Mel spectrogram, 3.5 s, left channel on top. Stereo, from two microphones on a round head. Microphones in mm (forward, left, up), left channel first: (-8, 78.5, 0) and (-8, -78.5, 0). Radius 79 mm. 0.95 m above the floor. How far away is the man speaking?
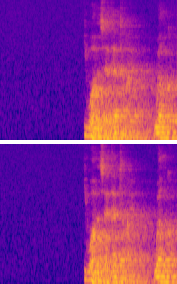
About 3 m.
